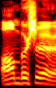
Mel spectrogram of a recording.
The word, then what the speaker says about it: embouchure: is not so good how do you say ambrose ambershire sure embouchure okay right pardon my french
